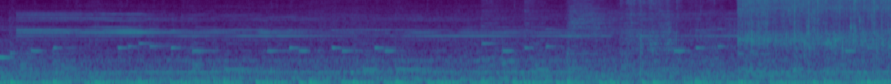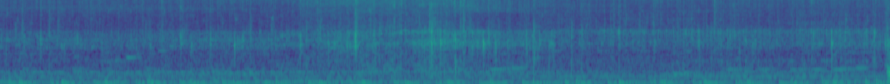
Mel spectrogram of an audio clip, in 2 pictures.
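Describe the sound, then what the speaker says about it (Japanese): Stuffed squid sears in olive oil in a frying pan, giving a steady, loud sizzle and crackle that swells and brightens partway through and keeps going without a break. "とはもうオリーブオイルで表面にしっかり焼き色をつけていきます。"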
